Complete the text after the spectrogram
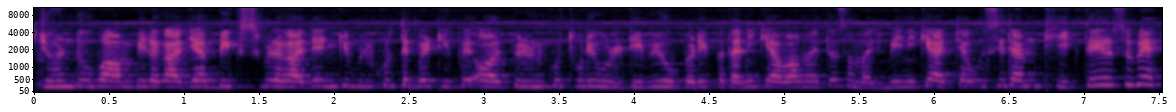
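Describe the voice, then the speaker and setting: A woman's voice: fairly high pitch, flat delivery, fast, few pauses, muffled recording, a little hiss or hum. A woman in her thirties with an Uttarakhandi Hindi accent, chatting casually through a family vlog and rambling with lots of filler. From Uttarakhand, India. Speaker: family vlogger. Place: outdoors in traffic and at home.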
